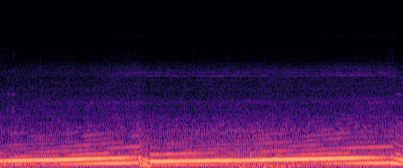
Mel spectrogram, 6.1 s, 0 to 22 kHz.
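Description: The twin-turbocharged flat-six of a 9FF-tuned, roughly 950 PS Porsche 911 (991.2) Turbo S accelerating, heard from inside the cabin. Its note climbs steadily, drops with a quick PDK upshift about two seconds in, then climbs again through a longer pull until another upshift right at the end.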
